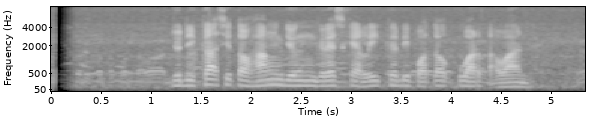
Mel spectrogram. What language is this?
Sundanese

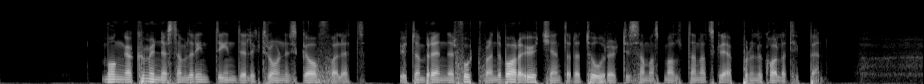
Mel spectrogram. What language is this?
Swedish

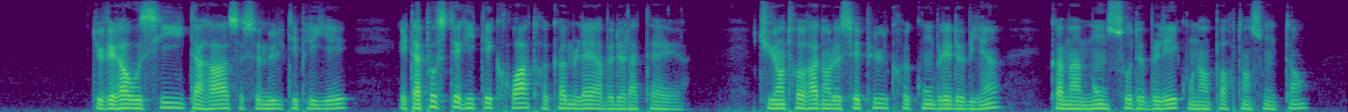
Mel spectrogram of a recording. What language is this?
French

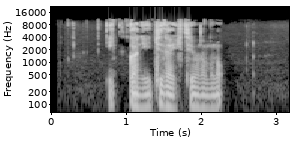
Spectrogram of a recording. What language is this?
Japanese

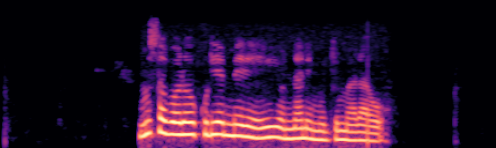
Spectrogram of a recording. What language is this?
Ganda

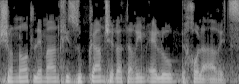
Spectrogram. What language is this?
Hebrew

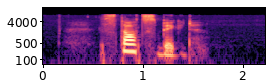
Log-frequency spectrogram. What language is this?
Norwegian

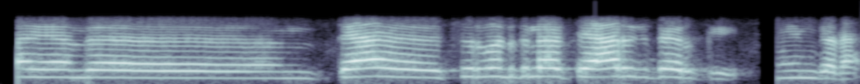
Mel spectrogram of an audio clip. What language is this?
Tamil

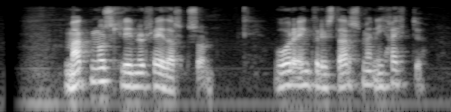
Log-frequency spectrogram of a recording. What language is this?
Icelandic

